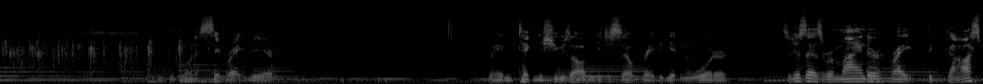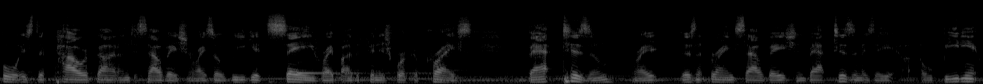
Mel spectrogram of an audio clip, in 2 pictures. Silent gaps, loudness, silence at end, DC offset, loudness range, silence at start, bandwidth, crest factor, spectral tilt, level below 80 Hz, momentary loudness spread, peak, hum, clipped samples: none; -46 LUFS; 0 s; under 0.1%; 6 LU; 0 s; 15 kHz; 22 dB; -3 dB/octave; -74 dBFS; 18 LU; -26 dBFS; none; under 0.1%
